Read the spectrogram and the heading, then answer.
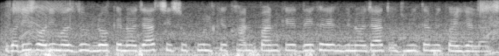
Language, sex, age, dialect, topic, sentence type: Bhojpuri, female, 18-24, Northern, banking, statement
